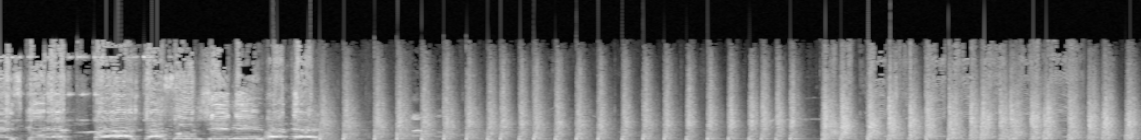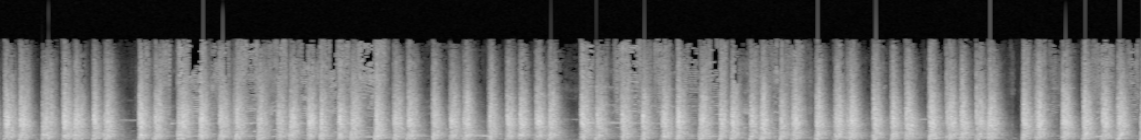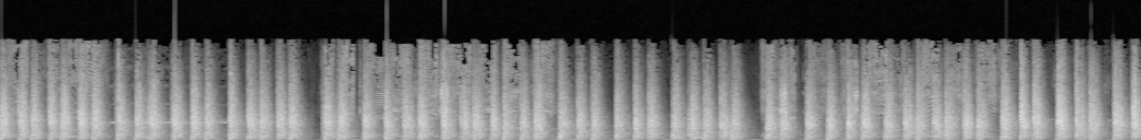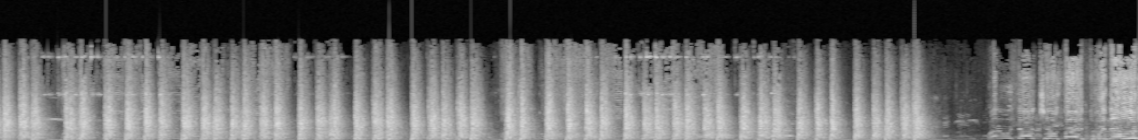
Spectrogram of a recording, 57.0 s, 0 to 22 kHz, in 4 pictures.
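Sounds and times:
drums beaten in fast rhythm: 0:00.0 - 0:57.0.

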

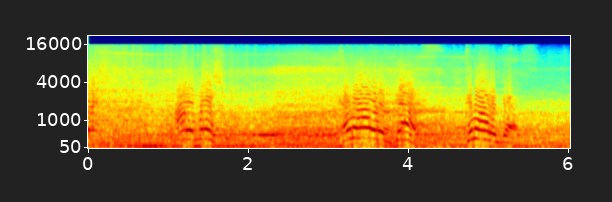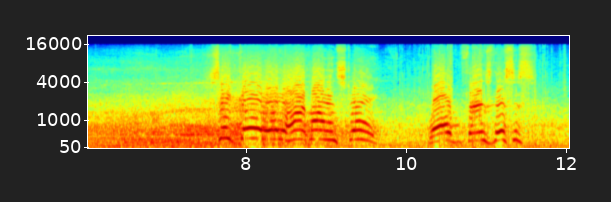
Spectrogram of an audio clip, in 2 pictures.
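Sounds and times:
buses and traffic passing: 0:00.0 - 0:12.0.

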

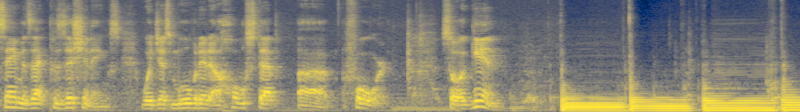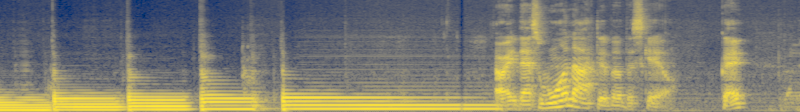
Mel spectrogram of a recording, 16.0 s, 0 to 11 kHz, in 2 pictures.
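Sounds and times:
bass guitar playing ascending scale: 0:03.9 - 0:13.7.

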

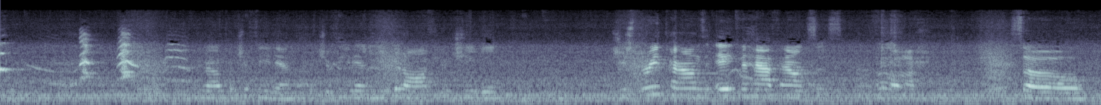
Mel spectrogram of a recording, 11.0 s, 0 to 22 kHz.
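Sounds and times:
puppies whining and yelping: 0:00.0 - 0:02.2, 0:07.0 - 0:08.8.

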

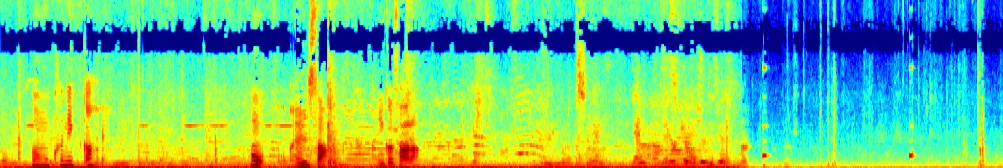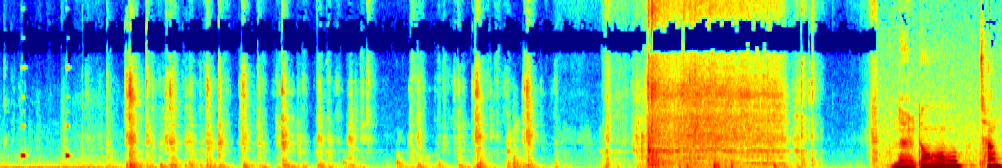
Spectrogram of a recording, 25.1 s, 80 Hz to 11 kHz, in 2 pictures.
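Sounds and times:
self-checkout scanner beeps: 0:00.0 - 0:05.1, 0:12.7 - 0:13.6
venetian blinds rattling: 0:14.1 - 0:19.5, 0:20.3 - 0:22.8.

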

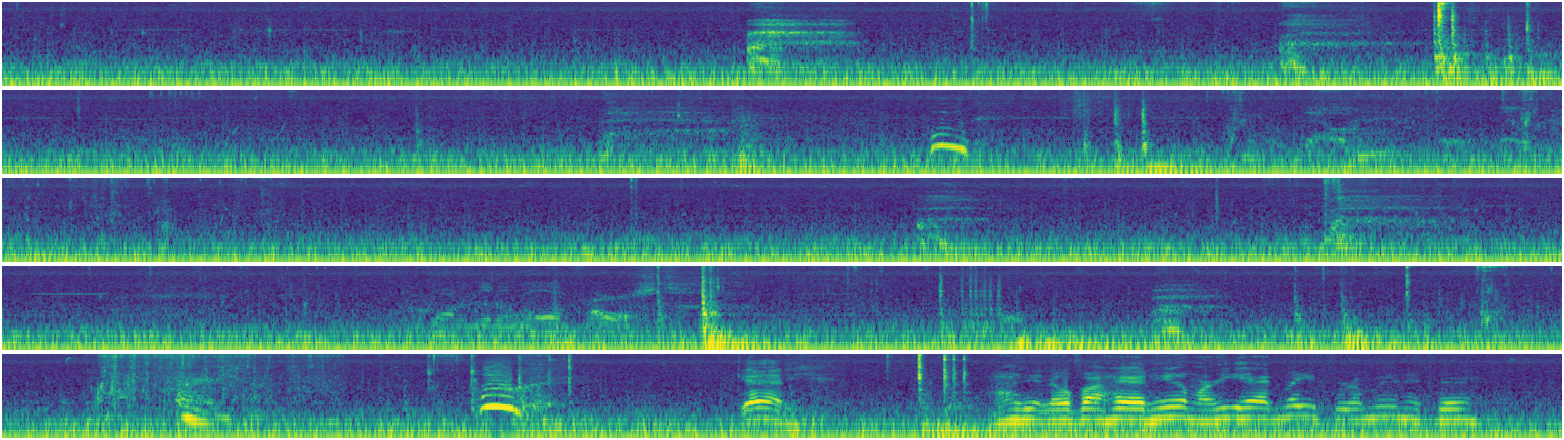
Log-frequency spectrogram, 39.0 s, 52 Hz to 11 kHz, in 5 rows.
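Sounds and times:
steady low rumble: 0:00.0 - 0:39.0
man grunting and sighing: 0:03.7 - 0:04.4, 0:06.3 - 0:07.2, 0:10.8 - 0:11.8, 0:12.4 - 0:12.9, 0:14.2 - 0:15.5, 0:20.1 - 0:20.8, 0:22.2 - 0:23.0, 0:29.1 - 0:29.8, 0:32.0 - 0:32.6, 0:33.6 - 0:34.1.

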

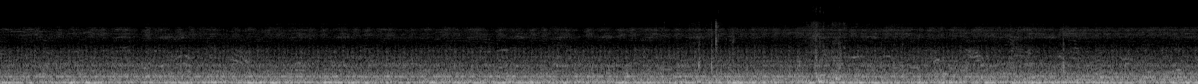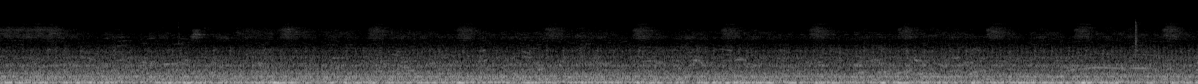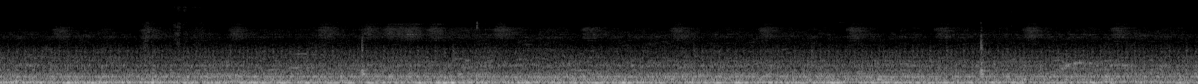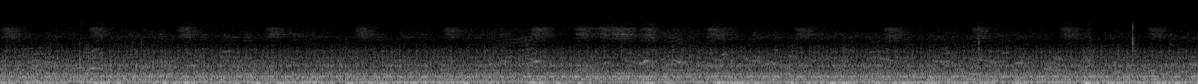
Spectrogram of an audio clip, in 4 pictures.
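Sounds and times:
car idling low rumble: 0:00.0 - 0:47.9
muffled voices: 0:00.0 - 0:47.9.

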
